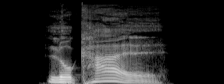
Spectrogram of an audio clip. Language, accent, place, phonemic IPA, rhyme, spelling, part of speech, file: German, Germany, Berlin, /loˈkaːl/, -aːl, Lokal, noun, De-Lokal.ogg
- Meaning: 1. A restaurant, especially when small and/or traditional; a pub that serves hot food; an inn 2. A room or facility used for public services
